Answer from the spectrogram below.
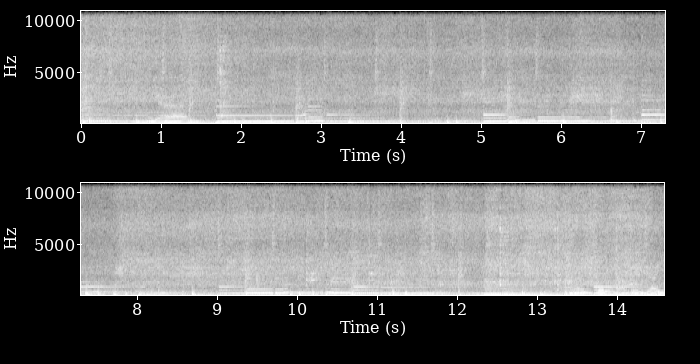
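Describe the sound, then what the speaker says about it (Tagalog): Chicken on a grill sizzling and hissing steadily just after being flipped, a dense continuous frying crackle with scattered louder pops and scrapes, close and fairly loud, no talk. "baliktarin muna natin ang ating chicken grill"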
